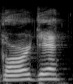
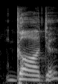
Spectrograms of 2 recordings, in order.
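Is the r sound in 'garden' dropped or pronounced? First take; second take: pronounced; dropped. First: The r sound in the middle is pronounced. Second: The r sound in the middle is dropped. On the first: "미국 애들은 garden 중간에 R 발음 다 해준다" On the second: "영국 애들은요... 중간에 R 발음은 잘 안 하거든"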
